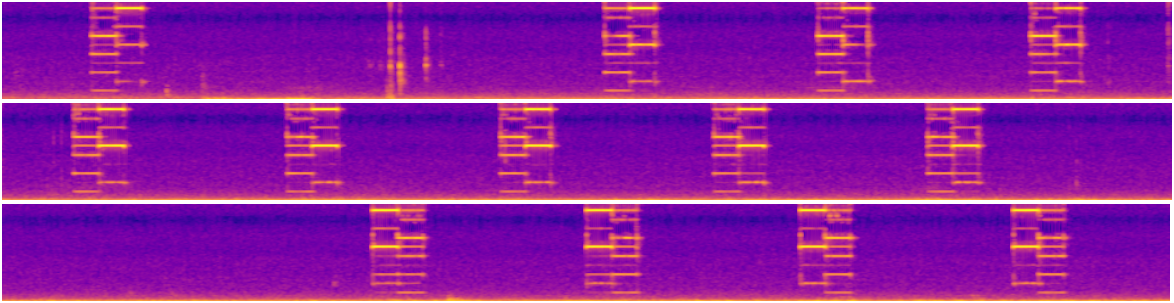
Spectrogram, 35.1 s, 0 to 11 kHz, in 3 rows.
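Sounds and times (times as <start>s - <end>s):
faint steady low hum: 0.0s - 35.0s
ceiling fan beeper chirping: 0.9s - 1.5s, 6.0s - 6.6s, 8.2s - 8.8s, 10.3s - 10.9s, 12.4s - 13.0s, 14.6s - 15.2s, 16.7s - 17.3s, 18.8s - 19.4s, 21.0s - 21.6s, 27.1s - 27.7s, 29.2s - 29.9s, 31.4s - 32.0s, 33.5s - 34.2s.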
